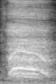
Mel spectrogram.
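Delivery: sharp high gasp on the verge of tears; high gasping sob of delight; tearful gasp. Real, not acted. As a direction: gasp in overwhelmed joy. Canvas reveal.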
